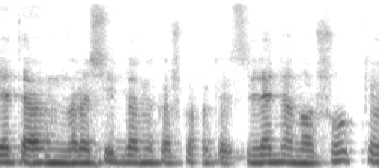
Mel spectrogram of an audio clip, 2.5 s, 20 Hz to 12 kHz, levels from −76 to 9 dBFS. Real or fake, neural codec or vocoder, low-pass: fake; vocoder, 44.1 kHz, 128 mel bands every 256 samples, BigVGAN v2; 10.8 kHz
